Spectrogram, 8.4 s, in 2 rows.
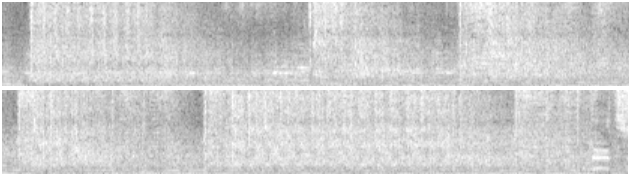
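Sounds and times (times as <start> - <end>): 
fully automatic gunfire from a Glock 18C machine pistol: 0.1 - 7.7.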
